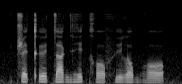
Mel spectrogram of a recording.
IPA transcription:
ʈ͡ʂɛ˨kʼø˦˨ ta˦ ɡʱe˦kʰɔ˨ fy˨lɔ˦bʱɔ˨

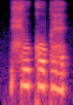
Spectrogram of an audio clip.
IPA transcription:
çukopɛ̤

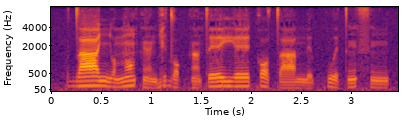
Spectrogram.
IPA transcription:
daː˦ ɲɔ˧nɔ̃˦kɛ̃˨ ɡi˦dɔ˨ kã˨teː˦ jeː˦kɔ˦˨taː˨ ne˨kʷe˦˨tĩ˦ sĩ˧

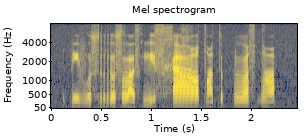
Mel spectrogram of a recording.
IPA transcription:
pe˨vo˦s ro˦slˠɤ˨smʲɤ˧s xa˦ʕɛ˦tˤo˧t | lˠo˧sdˤɛ˧

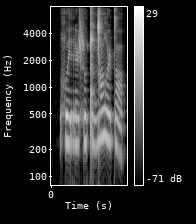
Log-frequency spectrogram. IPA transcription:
χʷe ræɭɬoǃo ŋ͡ǀɒʁʷæɭ t̪ɒ

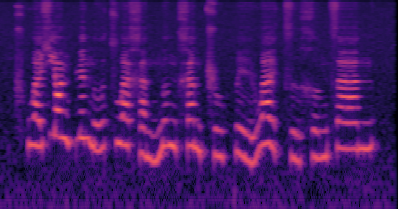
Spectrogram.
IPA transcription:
ʈ͡ʂʰwä˧˥ɕjɑ˥˧ŋpɥɛ˥˩no˧˥ʊ̯ t͡swä˥˩xa˨˩nn̪ɤ˥˧ŋxa˥˩n ʈ͡ʂu˧˥ pe˨˩ɪ̯ɻwa˥˩ɪ̯ t͡sɹ̩˨˩xɤ˧˥ŋsa˥n

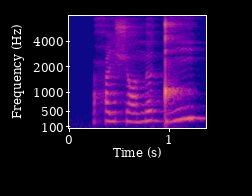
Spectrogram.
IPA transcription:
ħiʃɒnə ɡ͡ǃĩ

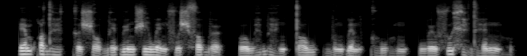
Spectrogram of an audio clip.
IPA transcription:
e˦mqʷə˦ dʱɛ̤˦kːə˨˦ ʃɔ˨ be˦ɓy˦nʃi˦ we˨n sʷa˦ʃsɔ˦bœ˨ | o˨wɛ̤˦bʱɛ̤˨ntːɔ˦w | bo˨nɓɛ˨mkːo̤˦ wo̤˦m | wø˨˦ sʷi˦xɛ̤˨ dʱɛ˦nːo̤˨

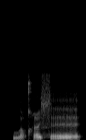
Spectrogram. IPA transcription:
uqʰi ɬɛ

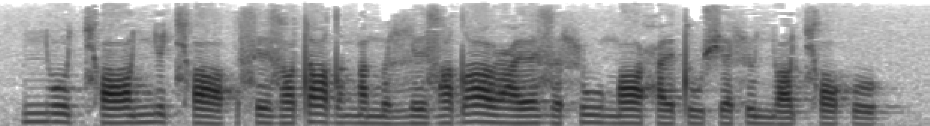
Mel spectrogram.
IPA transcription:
ɲʊː˥˨t͡ɕʰɒː˧˥ ɲe˥˨t͡ɕʰɒ˧˩ | se˧˩zɒ˧˥tuː˥˨dˤə˥˨ ŋə˥˨ŋə˧˩ ɮe˧˩zʊ˧˥dˤuː˥˨ ʕɛː˧˥zə˧˩ɬuː˥˨ ŋɒː˥˨ ħɛ˧˥tu˧˩ ʃɛ˧˥ɬʉ˥˨ɲɒː˧˥ t͡ɕʰɔ˧˥xʊ˧˩

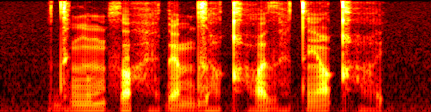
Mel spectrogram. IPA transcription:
dæ̤ŋũmθɒ hæ̤ɗæmdlæ̤qʰṳə̯ ðæ̤tẽə̯qʰe̤

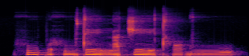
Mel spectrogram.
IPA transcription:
huː˦pʊ˨huː˨teː˦˨ ŋa˨ t͡ʃeː˦˨ tʰɔ˨ ɡuː˨

